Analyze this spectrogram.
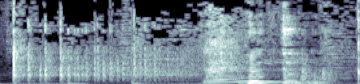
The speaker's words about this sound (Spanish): A ver. Por cierto, tengo dados. Escuchad.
